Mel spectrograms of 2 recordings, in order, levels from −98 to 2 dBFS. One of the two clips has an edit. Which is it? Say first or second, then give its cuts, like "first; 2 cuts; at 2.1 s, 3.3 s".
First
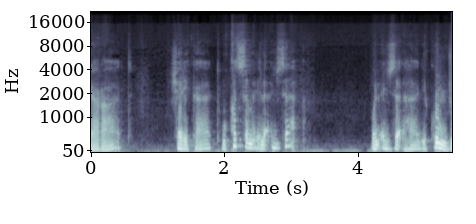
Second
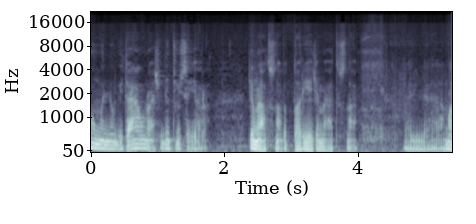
second; 1 cut; at 3.3 s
